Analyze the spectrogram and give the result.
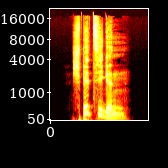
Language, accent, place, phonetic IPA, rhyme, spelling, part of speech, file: German, Germany, Berlin, [ˈʃpɪt͡sɪɡn̩], -ɪt͡sɪɡn̩, spitzigen, adjective, De-spitzigen.ogg
- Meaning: inflection of spitzig: 1. strong genitive masculine/neuter singular 2. weak/mixed genitive/dative all-gender singular 3. strong/weak/mixed accusative masculine singular 4. strong dative plural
